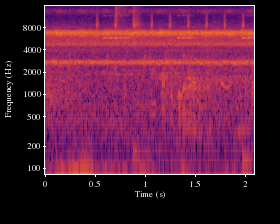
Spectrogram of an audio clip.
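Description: Forest insect chorus: crickets or similar insects chirring steadily at several fixed high pitches.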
